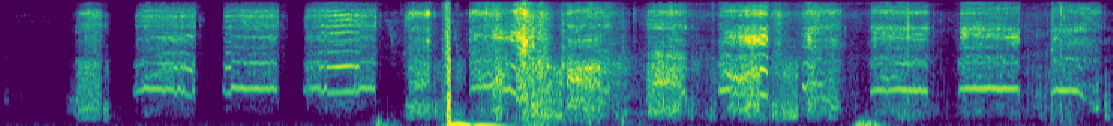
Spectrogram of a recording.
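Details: Caged lesser bandicoot rat calling to other rats, recorded live at Na Lao rice fields, Nong Khu Phai. Evenly spaced buzzy squeals, with a burst of rougher, noisier squealing and a sharp click in the middle.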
